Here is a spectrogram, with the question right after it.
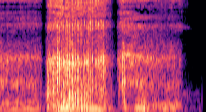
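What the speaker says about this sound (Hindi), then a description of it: "ये खर्राटा लेती हैं" A person snores while asleep, two long rough rasping breaths close by, the second shorter, with no talk over them.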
